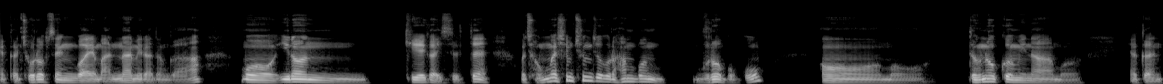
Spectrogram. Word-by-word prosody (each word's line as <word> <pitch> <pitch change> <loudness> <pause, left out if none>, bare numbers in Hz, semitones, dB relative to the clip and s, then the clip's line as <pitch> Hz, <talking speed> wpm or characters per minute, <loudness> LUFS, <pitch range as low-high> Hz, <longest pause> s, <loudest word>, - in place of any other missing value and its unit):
약간 - - -5
졸업생과의 100 -6 +2
만남이라든가, 75 -2 -2 0.4
뭐 100 -4 +4
이런 95 -11 +3 0.4
기회가 105 -1 +4
있을 - - -6
때 - - 0 0.3
어 - - -4
정말 160 +2 0
심층적으로 165 -8 0
한번 130 -7 -1 0.3
물어보고 160 - -1 0.6
어 80 -4 -1
뭐 65 -3 -10 0.4
등록금이나 105 -8 +2
뭐 70 -2 -11 0.5
약간 75 -1 -4
90 Hz, 235 characters per minute, -24 LUFS, 75-115 Hz, 0.6 s, 뭐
